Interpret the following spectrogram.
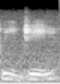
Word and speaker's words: Ouija: Yes, that's how it is spelled, but it's actually pronounced Wee-Jee.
